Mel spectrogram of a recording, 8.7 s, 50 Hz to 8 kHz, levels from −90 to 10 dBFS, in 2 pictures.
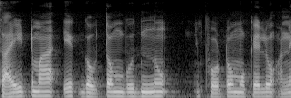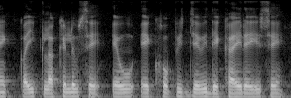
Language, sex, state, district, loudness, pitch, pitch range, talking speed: Gujarati, male, Gujarat, Valsad, -18 LUFS, 115 Hz, 110-120 Hz, 125 wpm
